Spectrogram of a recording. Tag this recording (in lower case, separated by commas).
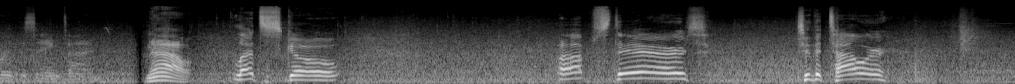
speech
